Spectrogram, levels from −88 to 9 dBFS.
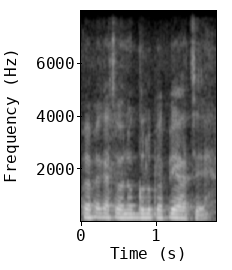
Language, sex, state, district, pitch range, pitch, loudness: Bengali, male, Assam, Hailakandi, 150-155 Hz, 155 Hz, -14 LUFS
